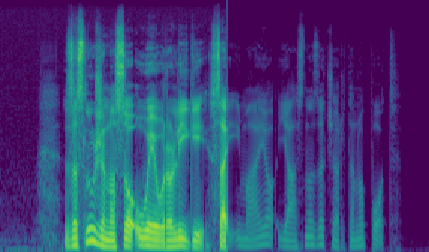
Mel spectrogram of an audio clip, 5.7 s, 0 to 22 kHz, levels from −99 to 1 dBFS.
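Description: From 3.02 s to the end, the likely cause is one channel inverted: one side of the stereo pair has its polarity flipped, so the signal common to both channels cancels when they are combined to mono. In this speech clip the centred voice drops by about 28 dB at that point, leaving only a faint residue of the difference between the two channels.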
